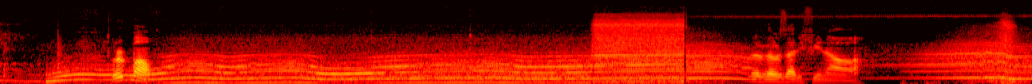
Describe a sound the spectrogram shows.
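A car engine hums steadily and rises and falls in pitch as it accelerates and shifts gears.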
